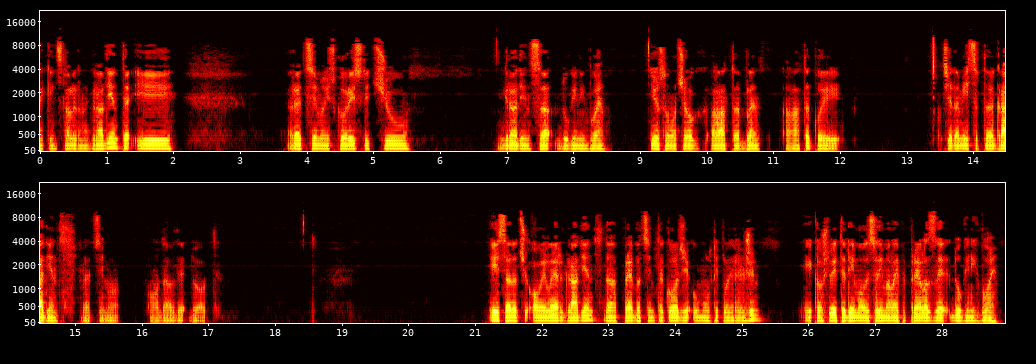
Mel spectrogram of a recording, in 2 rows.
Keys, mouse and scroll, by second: 1.4-3.8 scroll up 1, 5.4-8.4 drag, 10.9 click, 15.9-18.7 drag, 20.5 click, 21.7 click, 23.3 click, 24.5 click.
